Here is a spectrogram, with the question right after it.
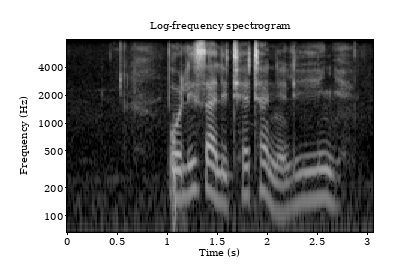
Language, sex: Xhosa, male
